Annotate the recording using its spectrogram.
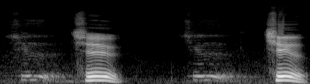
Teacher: The intonation for this word is high and then slightly dropping.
